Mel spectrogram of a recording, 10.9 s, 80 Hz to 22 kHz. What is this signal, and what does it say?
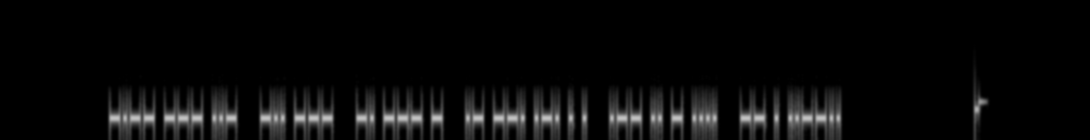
Morse code, heard as a keyed tone, about 34 wpm, 700 Hz. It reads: YOU DO NOT AGREE WITH ME?
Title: Sentences from Top 1100 Words 35wpm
